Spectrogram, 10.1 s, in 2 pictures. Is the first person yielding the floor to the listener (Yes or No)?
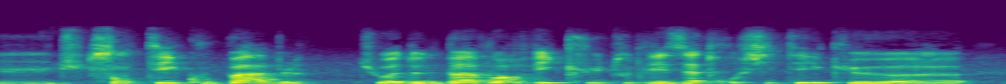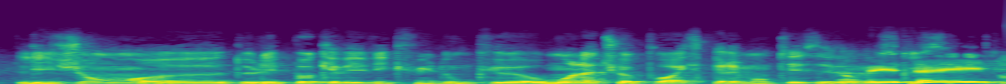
Yes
